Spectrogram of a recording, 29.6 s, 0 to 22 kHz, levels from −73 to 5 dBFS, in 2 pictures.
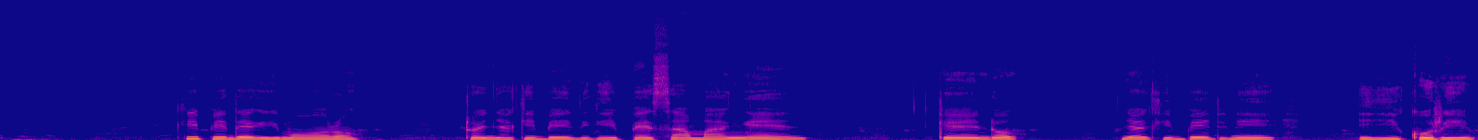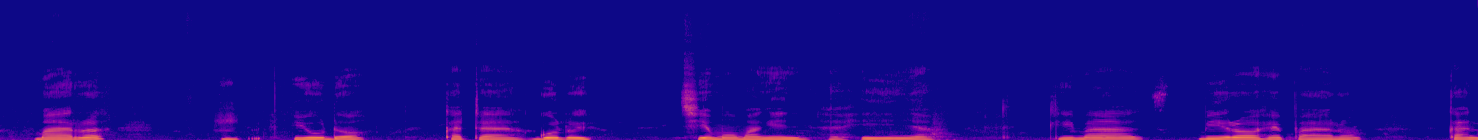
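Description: Listening to this recording of speech, nothing stood out as a technical problem.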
